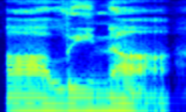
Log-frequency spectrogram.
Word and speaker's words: Eilina: "Eilina," she said, pronouncing it Alina with the emphasis on the second syllable.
